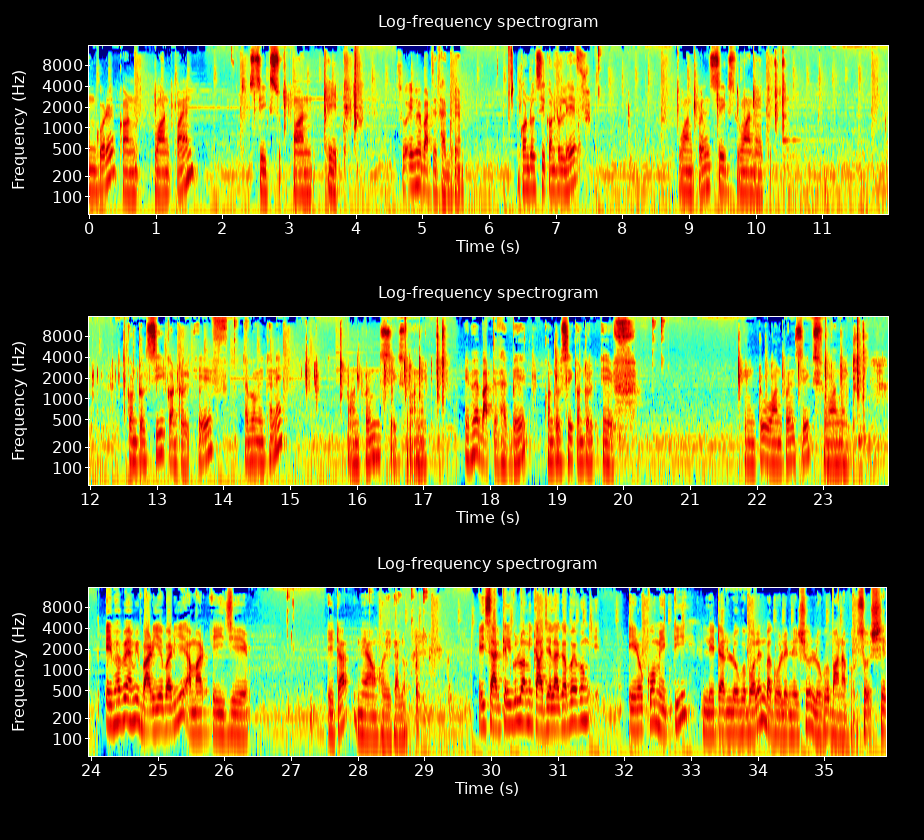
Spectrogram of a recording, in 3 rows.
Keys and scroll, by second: 4.1 Return, 7.0 ctrl+f, 10.5 Return, 12.9 ctrl+c, 13.4 ctrl+f, 17.4 Return, 19.2 ctrl+c, 19.5 ctrl+f, 23.7 Return.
